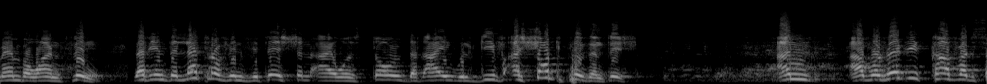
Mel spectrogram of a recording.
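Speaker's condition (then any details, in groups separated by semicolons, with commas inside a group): No condition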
